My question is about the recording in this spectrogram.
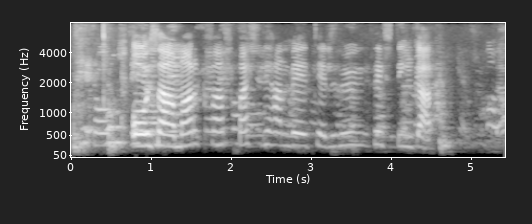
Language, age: Icelandic, 18-19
